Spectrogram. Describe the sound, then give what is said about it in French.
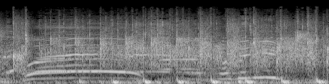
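Audience applause for the sound technician handling the capture of the acoustic live shows fills the whole stretch as a steady wash of clapping, with a couple of long, pitched cheering shouts rising over it. “Pour euh, la captation des lives acoustiques, celui qui va en chier ce soir et on peut l'applaudir, monsieur Benny.”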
